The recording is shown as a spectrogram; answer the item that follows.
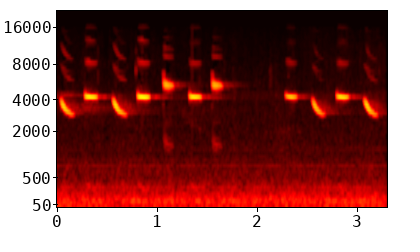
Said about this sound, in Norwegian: Eh, det er Tittu, Tittu, Tittu. Ja. Det er jo en kjøttmeis. Det er kjøttmeis, ja. helt riktig.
